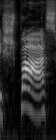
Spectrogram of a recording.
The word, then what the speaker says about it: Spaß: from, the dialect, when we can say Spaß, which is the proper pronunciation of that word, but we'll say Spaß.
